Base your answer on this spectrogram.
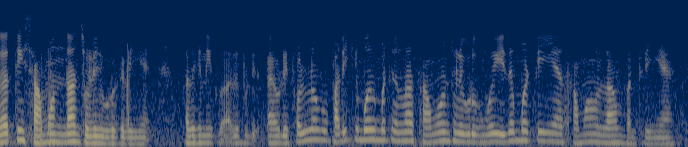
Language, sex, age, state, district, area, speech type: Tamil, male, 18-30, Tamil Nadu, Perambalur, urban, spontaneous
